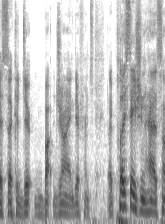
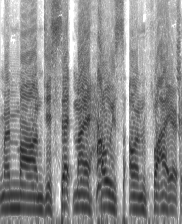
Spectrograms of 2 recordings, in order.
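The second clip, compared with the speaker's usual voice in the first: slow, loud, high; loud slow fake excuse; mock shouted excuse; 4 semitones higher, 10 dB louder, much slower than usual. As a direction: drag out a ridiculous lie loudly. Mock absurd excuse, shouted slowly.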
